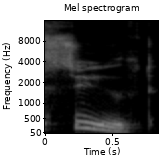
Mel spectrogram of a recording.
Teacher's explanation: It's got that, the diphthong, the elongated vowel sound, the sibilance of the s sound, so it's quite a gentle sounding word.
